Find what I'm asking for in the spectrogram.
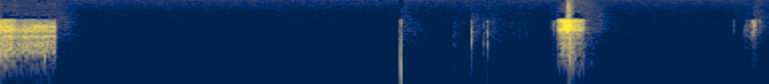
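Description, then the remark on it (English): A couple of short, breathy sniffs, one at the start and another a few seconds later, separated by near silence with a few faint clicks. “And there is one of my sniffs.”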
